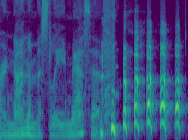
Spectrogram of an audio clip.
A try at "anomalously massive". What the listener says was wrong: It's anomalously massive. An anomalously massive. Anomalously massive. You put too many syllables in it, it sounds like drunk, right?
